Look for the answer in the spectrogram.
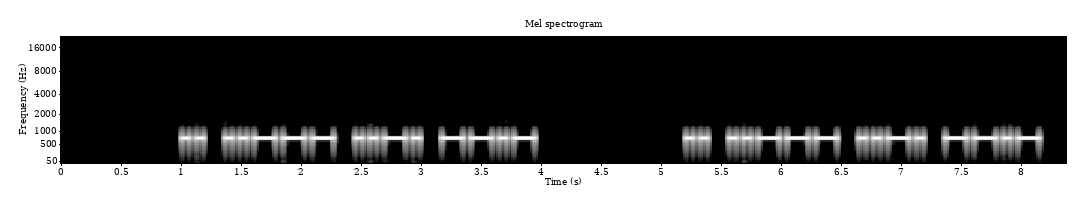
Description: Morse code, heard as a keyed tone, about 20 wpm, 700 Hz. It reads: I2FQ I2FQ
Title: DXCC-100 Call Signs - 4 Characters - Repeated 3x - 20wpm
